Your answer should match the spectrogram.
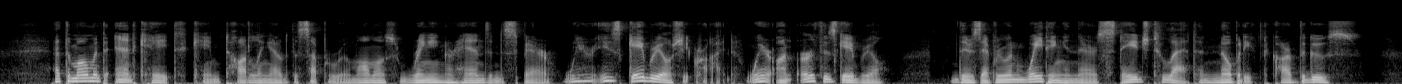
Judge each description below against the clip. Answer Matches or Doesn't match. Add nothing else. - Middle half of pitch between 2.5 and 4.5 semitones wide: Doesn't match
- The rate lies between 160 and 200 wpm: Matches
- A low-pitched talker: Matches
